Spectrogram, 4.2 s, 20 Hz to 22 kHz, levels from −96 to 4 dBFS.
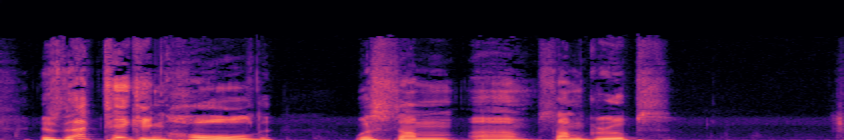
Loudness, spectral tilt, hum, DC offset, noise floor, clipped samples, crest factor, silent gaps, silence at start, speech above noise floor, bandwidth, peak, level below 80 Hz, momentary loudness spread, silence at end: -22 LUFS; -5 dB/octave; none; under 0.1%; -66 dBFS; under 0.1%; 18 dB; none; 0.2 s; 44 dB; 16.5 kHz; -6 dBFS; -52 dBFS; 11 LU; 0 s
